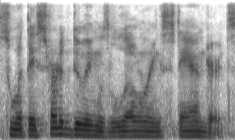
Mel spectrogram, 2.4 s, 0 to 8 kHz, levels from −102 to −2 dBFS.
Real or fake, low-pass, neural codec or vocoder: fake; 7.2 kHz; codec, 16 kHz, 8 kbps, FreqCodec, smaller model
